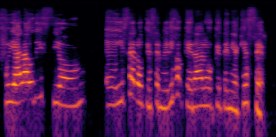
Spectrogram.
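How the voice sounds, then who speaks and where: A woman's voice: sits high, a little fast, no echo, studio quality. A woman actress from Puerto Rico with a Puerto Rican accent, telling anecdotes in an interview, acting out her own thoughts as she goes. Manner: animated storytelling, acts out her own thoughts in quotes. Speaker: actress, guest. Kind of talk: conversational interview.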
